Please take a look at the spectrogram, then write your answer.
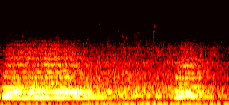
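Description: A passing Metro North Harlem Line train near Pawling, New York, where the Appalachian Trail crosses the tracks, sounds its horn loudly: one long blast, a pause, then a shorter one, all over the steady low rumble of the cars rolling along the tracks.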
